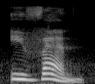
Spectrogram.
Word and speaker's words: event: Event. Oke, event. Jadi, penekanannya adalah pada suku kata kedua.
